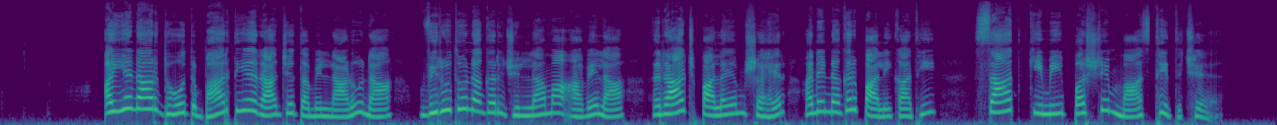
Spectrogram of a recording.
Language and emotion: Gujarati, neutral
